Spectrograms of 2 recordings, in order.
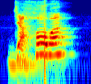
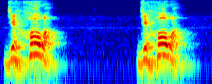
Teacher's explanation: en el hebreo que habla de la mutación de la jot cuando la a corta está detrás de una jot se cierra y suena como una e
